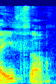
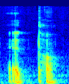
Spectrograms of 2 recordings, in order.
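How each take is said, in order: First: It is said as English 'ether', like 'isseo'. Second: It is said as the Korean reading 'eteo'. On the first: "본토 발음은 있어다" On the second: "한글로는 우리가 에터라고 해"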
